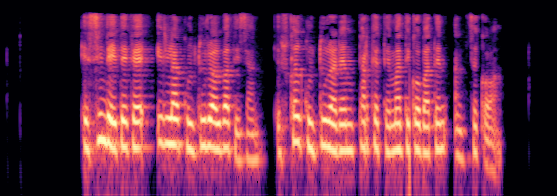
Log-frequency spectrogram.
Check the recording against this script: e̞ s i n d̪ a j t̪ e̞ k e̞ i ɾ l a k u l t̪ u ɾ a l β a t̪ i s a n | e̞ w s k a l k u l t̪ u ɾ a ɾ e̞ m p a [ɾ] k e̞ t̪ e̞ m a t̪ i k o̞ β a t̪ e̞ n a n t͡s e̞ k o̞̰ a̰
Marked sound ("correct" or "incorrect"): correct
